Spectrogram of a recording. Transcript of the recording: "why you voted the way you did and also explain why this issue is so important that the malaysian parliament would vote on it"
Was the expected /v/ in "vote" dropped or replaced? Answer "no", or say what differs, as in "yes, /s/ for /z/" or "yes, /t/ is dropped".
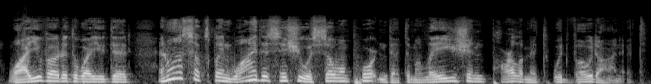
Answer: no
